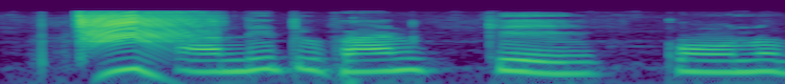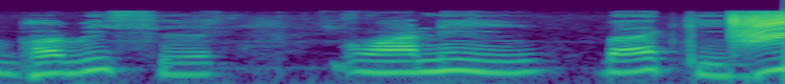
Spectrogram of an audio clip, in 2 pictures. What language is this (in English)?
Bhojpuri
